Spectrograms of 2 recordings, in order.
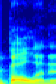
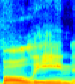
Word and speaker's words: Balin: so forgive me uh every time I hear ball in I think of a dude for some reason I know that's wrong but all right I'm closing it up it's pronounced balling in Dwarven ah ah okay it's trickery all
